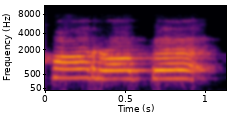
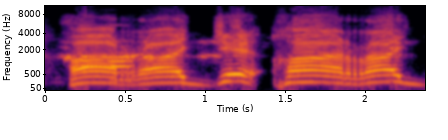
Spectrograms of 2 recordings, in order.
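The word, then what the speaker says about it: خرج: Wa min haisu kharab tawal. Kharaj bukan kharab. Kok jadi keba? Ya Pak Ustaz. Wa min haisu kharab je. Kharaj. Ja, jiji. Bukan kharab.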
